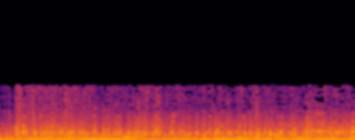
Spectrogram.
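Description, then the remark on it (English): Dense, continuous clucking from many hens crammed inside battery cages in a laying warehouse, a busy overlapping chatter with a steady low hum of machinery or ventilation beneath, no voices. “For hens, they live in a laying warehouse, crammed inside so-called battery cages.”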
